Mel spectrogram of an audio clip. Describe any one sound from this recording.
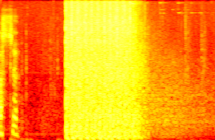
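A rifle fires a loud burst of shots.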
